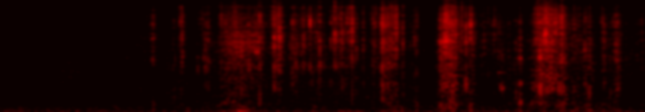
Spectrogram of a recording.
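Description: A foil trading-card pack wrapper being torn open and crinkled by hand, starting about a second in, in a run of crackly rustles that peak near the end.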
